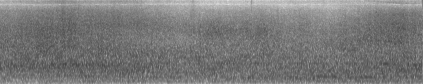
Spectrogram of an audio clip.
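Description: Semi-trucks passing close on a highway: a steady loud roar of tyres and diesel engines, swelling slightly near the end as a tractor-trailer goes by.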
